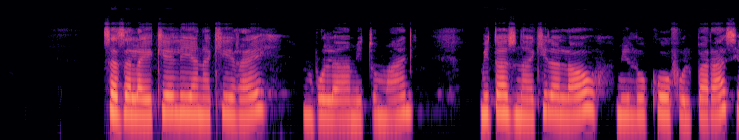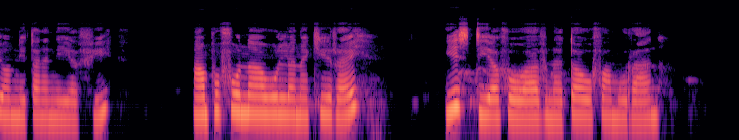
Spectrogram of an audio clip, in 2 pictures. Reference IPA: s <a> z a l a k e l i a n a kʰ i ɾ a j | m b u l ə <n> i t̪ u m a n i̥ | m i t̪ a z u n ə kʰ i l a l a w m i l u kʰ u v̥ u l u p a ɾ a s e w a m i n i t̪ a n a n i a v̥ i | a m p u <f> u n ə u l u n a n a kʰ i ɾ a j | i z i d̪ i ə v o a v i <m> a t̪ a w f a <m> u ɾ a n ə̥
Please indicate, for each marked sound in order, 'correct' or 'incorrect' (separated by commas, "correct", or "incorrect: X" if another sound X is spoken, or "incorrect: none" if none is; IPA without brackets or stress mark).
correct, incorrect: m, correct, incorrect: n, correct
